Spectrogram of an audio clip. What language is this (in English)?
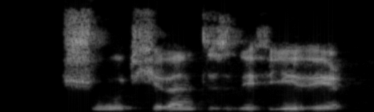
Kabyle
